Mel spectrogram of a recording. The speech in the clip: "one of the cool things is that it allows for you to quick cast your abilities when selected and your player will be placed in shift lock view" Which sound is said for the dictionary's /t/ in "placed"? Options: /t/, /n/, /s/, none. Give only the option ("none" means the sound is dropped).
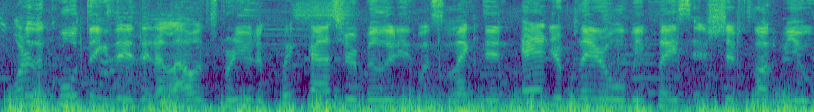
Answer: /t/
